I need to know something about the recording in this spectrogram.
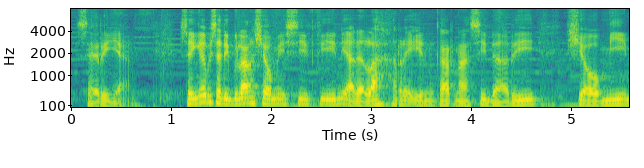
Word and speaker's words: Civi: yang bawain acara perilisannya pelafalan yang benar CV ya bukan saifi Xiaomi Sifilis secara garis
